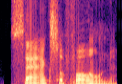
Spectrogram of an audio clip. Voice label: "saxophone", American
